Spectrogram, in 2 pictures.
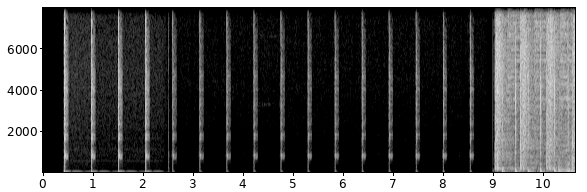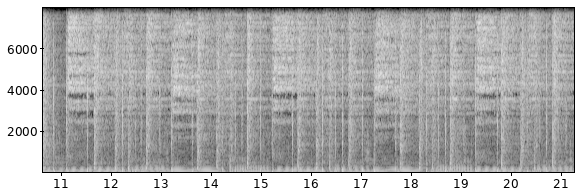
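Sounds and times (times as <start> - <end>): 
90s rock music: 9.1 - 21.2.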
